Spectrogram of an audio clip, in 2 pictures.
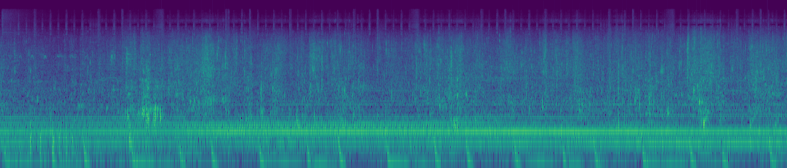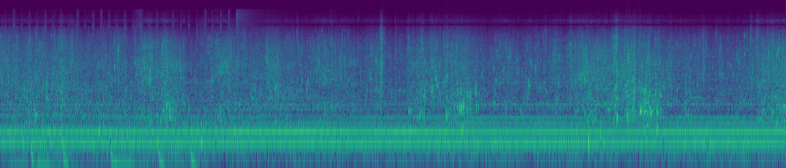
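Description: Shallow seawater splashing and sloshing against granite jetty rocks as a large red drum (bull red) is held at the waterline and released, with irregular splashes throughout. A steady low hum runs underneath.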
